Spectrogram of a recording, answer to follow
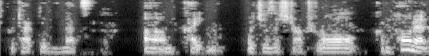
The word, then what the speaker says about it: chitin: chitin i know it looks like it says chitin but it's pronounced chitin and that is the structural material that makes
